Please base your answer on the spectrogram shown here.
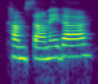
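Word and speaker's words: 감사합니다: Well, Good it reminds me of in Korea, kamsameda is thank you, but they'll be like kamsameda, and it's just they just don't pronounce part of it. You Yeah. could say, Kamsada.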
